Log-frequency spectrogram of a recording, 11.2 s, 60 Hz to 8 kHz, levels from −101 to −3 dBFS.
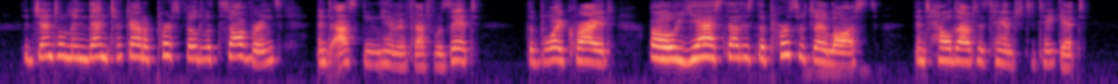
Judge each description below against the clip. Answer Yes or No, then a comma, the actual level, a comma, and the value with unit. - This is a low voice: No, high, 245 Hz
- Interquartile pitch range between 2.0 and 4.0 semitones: No, average, 5.3 semitones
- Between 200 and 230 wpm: Yes, fast, 205 wpm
